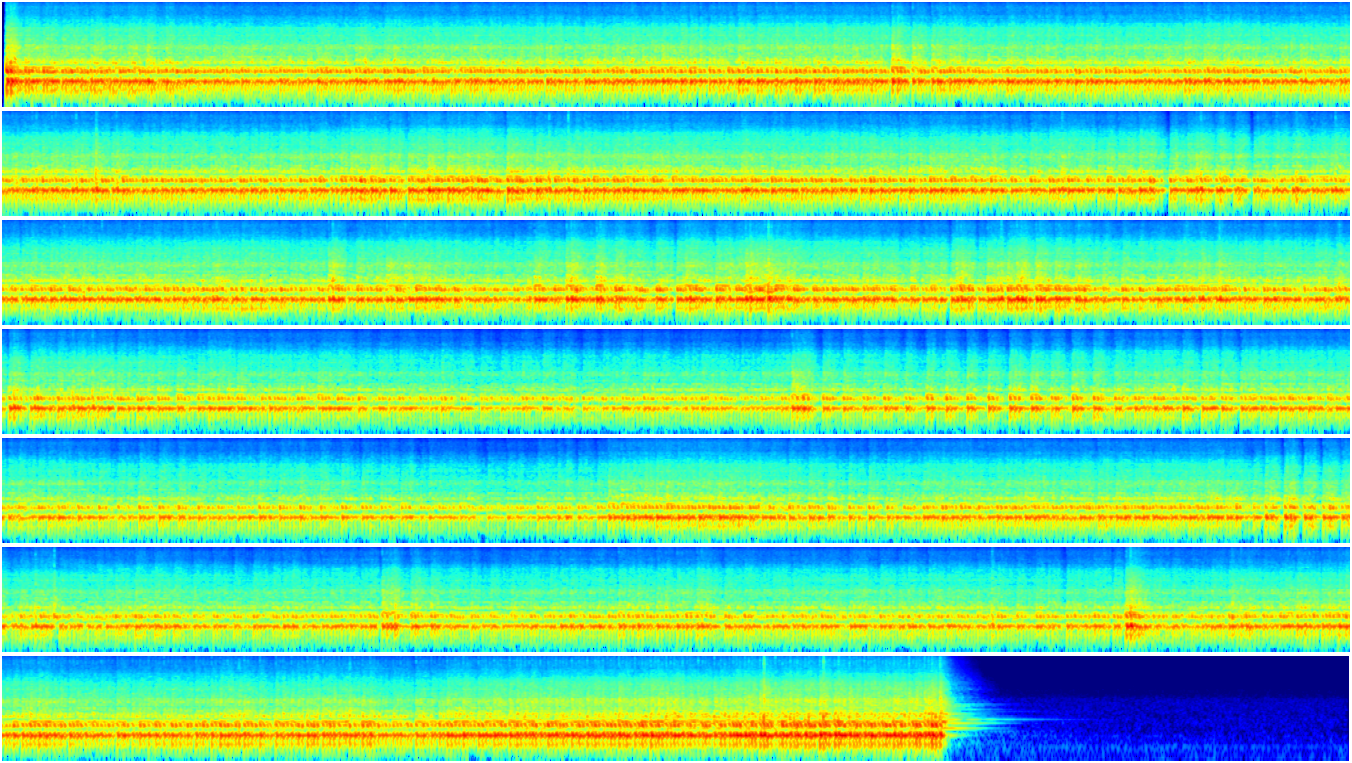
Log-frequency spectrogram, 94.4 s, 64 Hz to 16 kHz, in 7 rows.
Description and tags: ultra-long-90second-drumroll ceremony
90 second version of a drum roll for request. Extended.
Sound ID is: 569906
